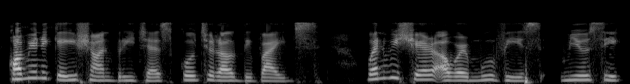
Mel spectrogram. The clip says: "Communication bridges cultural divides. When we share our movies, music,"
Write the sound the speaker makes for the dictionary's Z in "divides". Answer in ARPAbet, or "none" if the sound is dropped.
S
